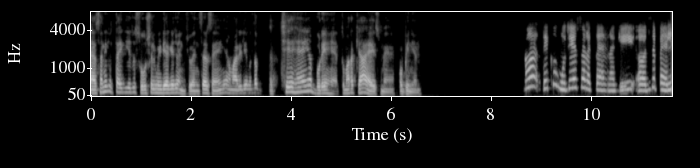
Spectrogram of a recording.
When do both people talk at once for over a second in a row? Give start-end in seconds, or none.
none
